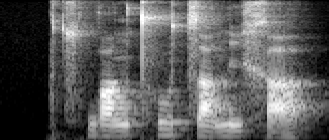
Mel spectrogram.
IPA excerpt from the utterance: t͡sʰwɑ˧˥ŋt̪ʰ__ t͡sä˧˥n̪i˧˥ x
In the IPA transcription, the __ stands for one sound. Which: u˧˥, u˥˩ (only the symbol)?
u˥˩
